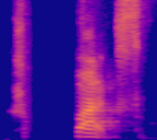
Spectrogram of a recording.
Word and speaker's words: Schwarcz: ¿Así se pronuncia? ¿Schwarz? Schwarz.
